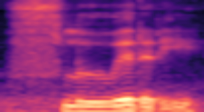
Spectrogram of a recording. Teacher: we again have second syllable stress, but there's no consonant at the start of this syllable. And this letter U just says oo.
